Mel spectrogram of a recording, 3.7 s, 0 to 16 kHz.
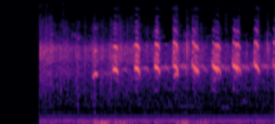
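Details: Female Osprey on her nest at dusk on 21 July 2015, calling for her mate, who does not come. A rapid series of short, sharp whistled chirps, about four per second, growing louder through the clip.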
